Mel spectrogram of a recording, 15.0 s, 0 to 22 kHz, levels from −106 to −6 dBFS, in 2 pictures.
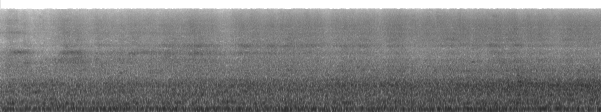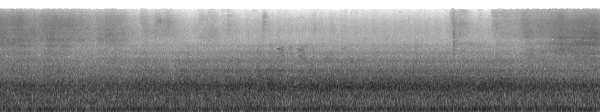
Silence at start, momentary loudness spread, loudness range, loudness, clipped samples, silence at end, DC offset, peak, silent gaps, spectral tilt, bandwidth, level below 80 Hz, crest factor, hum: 0 s; 5 LU; 4 LU; -26 LUFS; under 0.1%; 0 s; under 0.1%; -12 dBFS; none; -4.5 dB/octave; 16.5 kHz; -36 dBFS; 14 dB; none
